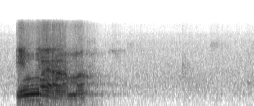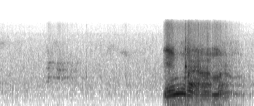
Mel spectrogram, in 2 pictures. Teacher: This is a nasalized form of the Q click sound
